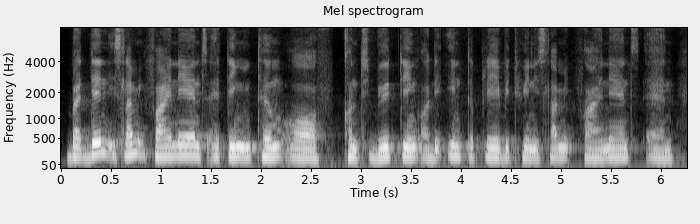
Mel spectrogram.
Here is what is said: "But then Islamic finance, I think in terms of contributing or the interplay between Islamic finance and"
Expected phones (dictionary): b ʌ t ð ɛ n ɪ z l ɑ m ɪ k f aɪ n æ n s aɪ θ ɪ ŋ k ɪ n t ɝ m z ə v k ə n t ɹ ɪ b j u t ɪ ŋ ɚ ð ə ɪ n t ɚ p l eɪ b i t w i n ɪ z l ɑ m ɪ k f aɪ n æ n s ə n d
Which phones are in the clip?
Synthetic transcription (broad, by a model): b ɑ t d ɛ n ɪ s l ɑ m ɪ k f aɪ n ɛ n s aɪ t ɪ ŋ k ɪ n t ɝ m ə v k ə n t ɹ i b j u t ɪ ŋ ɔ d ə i n t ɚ p l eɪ b i t w i n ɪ s l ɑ m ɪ k f aɪ n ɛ n s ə n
